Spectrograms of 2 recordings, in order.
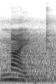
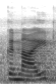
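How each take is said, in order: First: No k sound is heard before the n. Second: A k sound is heard before the n. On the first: The speaker calls it right. "इसमें के silent है" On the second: The speaker calls it wrong. "कनाइट नहीं बोलेंगे"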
